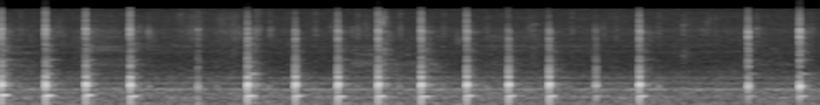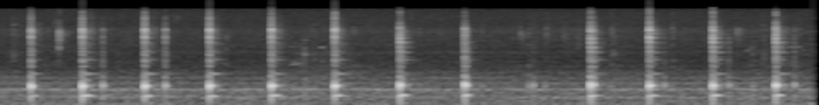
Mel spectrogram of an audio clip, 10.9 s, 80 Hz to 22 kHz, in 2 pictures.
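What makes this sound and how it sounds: Fingertips tap the white plastic lid of a large, clear glass pickle jar that is partly filled with water and held on its side. A steady run of quick, hollow, woody knocks follows, each with a short pitched ring near 370 Hz and a sharp, bright attack that dies away almost at once.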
